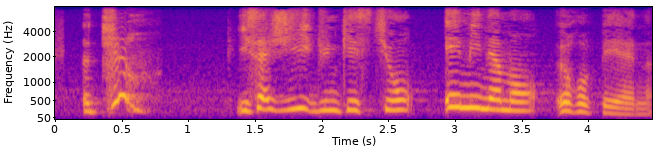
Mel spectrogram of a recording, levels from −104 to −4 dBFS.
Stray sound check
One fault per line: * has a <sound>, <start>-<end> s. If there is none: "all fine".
* has a sneeze, 0.2-0.8 s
